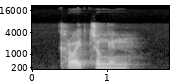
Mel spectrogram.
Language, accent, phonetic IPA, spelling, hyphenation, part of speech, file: German, Austria, [ˈkʁɔɪ̯t͡sʊŋən], Kreuzungen, Kreu‧zun‧gen, noun, De-at-Kreuzungen.ogg
- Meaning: plural of Kreuzung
